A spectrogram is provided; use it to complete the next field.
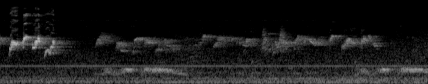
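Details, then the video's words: Wild-caught red-whiskered bulbul, kept a year and said to be ready for singing contests. Bright chirps come first, then a run of short, warbled, slurred whistles over a steady background hum. "chào mào bổi sau một năm có thể thi đấu được"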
